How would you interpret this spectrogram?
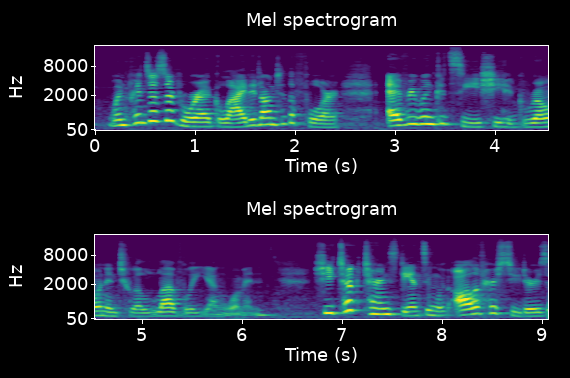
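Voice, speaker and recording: A woman reading a story aloud to children as a storytime host, expressive and breaking into chatty asides. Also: medium pitch. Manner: animated, with chatty asides to young listeners.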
